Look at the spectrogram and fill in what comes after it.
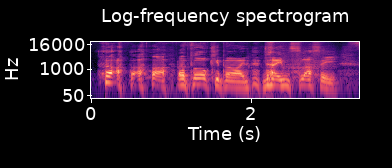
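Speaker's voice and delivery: slow, howling laughter through the words. Narrator voicing the rhinoceros laughing at Fluffy's name: howling with laughter. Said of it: "howled the rhinoceros".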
